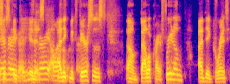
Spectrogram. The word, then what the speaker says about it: McPherson: always suggest mcpherson's books you see i said mcpherson that time by the way uh-huh that's how he pronounces it so maybe he's right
